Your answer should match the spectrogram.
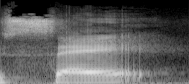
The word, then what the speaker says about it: say: To say, said, said. Attention, c'est say avec la diphtongue, say, comme le A de oser, said, said.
